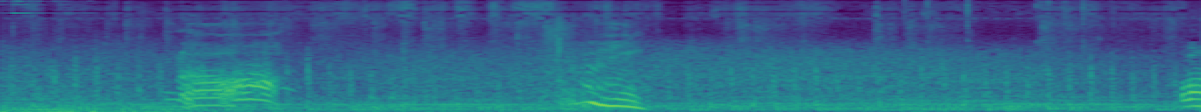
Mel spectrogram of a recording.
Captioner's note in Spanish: Quejidos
